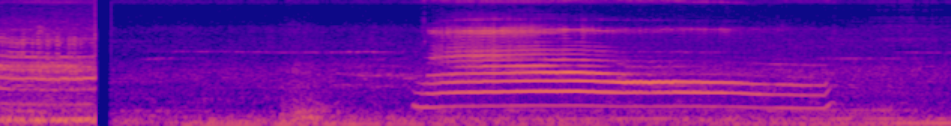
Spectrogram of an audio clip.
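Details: Sad meow from an old, wandering domestic cat: after a brief cut-off sound and a faint murmur, one long, level, clear meow of about two seconds ending with a slight upward flick.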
